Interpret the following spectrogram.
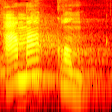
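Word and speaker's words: HaMakom: Se escribe con H, Amakom, con K.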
